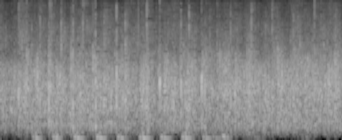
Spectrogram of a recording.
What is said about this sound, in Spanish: Sí, merece un aplauso.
